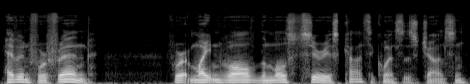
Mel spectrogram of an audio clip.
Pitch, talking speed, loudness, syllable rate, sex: 95 Hz, 140 wpm, -17 LUFS, 5.1 syllables/s, male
